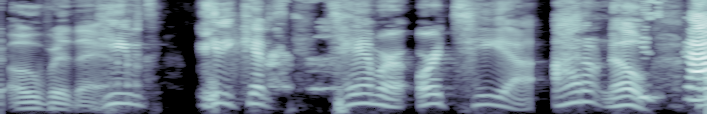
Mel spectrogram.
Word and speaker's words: Tamara: I've you know what they said it wrong on uh this on uh Mass singer they kept saying Tamara Oh No It's Tamara I mean yeah yeah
